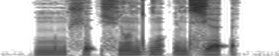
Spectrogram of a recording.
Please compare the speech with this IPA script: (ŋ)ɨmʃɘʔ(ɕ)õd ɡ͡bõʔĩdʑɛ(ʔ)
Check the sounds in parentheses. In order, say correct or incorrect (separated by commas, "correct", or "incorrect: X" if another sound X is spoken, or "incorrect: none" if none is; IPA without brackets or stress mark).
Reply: incorrect: m, correct, correct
